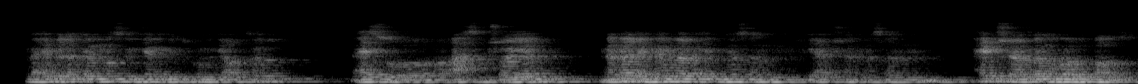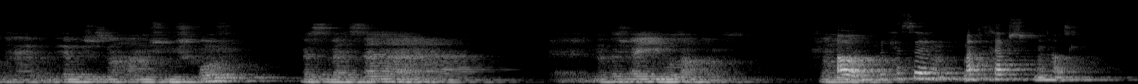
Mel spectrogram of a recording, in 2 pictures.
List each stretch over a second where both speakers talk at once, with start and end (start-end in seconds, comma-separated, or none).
none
